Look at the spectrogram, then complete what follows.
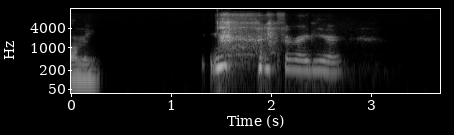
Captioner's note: laughs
